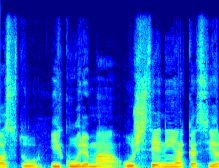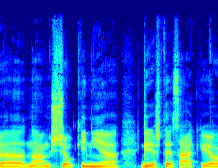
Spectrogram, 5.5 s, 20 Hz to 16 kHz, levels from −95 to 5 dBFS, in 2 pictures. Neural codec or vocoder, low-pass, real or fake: none; 14.4 kHz; real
